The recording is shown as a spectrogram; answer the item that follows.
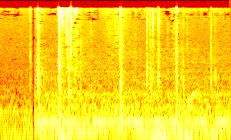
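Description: A run of quick keystrokes on a computer keyboard, starting about a third of a second in, with a faint steady hum beneath.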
